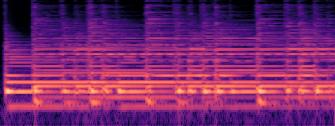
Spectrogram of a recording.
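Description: Steel-string acoustic guitar strummed in a country style: a bass note on each beat followed by lighter strums on the upper strings, in a steady rhythm of about two main strokes a second. The chord rings between strokes.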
